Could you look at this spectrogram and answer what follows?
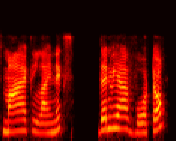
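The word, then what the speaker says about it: Watir: platforms like Windows Mac Linux then we have water w a TI basically it's pronounced as water is an open-source testing tool made up of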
